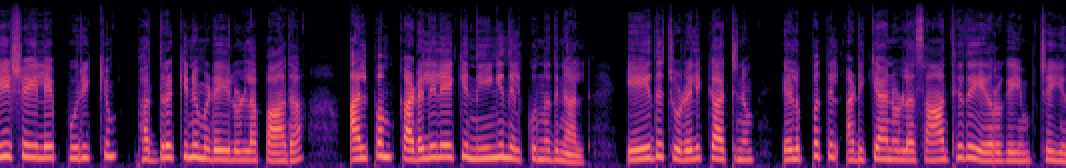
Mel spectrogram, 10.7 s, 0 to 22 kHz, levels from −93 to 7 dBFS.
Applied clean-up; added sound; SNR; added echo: none; none; none; none.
